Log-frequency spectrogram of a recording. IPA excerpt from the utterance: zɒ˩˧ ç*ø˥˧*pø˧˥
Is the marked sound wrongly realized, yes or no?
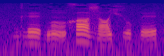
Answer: yes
